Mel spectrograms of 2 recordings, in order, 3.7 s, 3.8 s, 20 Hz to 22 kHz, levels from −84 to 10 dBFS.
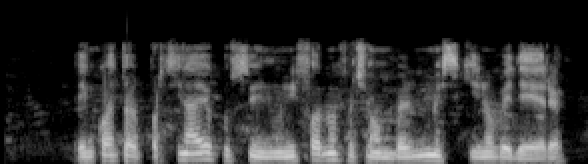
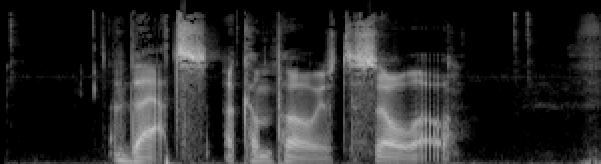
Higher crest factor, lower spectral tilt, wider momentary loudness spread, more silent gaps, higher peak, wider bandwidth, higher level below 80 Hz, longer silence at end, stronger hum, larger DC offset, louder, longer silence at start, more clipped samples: about the same, 16 dB vs 20 dB; first, -4 dB/octave vs -0.5 dB/octave; second, 5 LU vs 16 LU; neither; about the same, 0 dBFS vs 0 dBFS; second, 8 kHz vs 16.5 kHz; second, -54 dBFS vs -48 dBFS; about the same, 0.15 s vs 0.05 s; neither; neither; about the same, -16 LUFS vs -15 LUFS; second, 0.5 s vs 0.7 s; neither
